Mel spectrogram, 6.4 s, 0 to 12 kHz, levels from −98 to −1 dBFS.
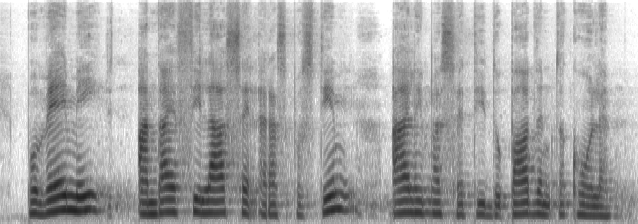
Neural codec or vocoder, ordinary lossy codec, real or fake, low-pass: codec, 24 kHz, 0.9 kbps, WavTokenizer, small release; none; fake; none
